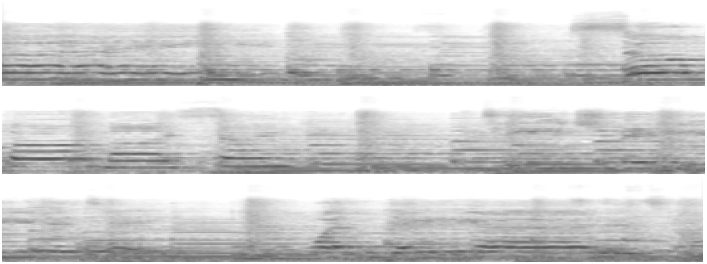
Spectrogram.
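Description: Live country gospel band playing a slow song, with upright bass, drum kit, keyboard and electric guitar.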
